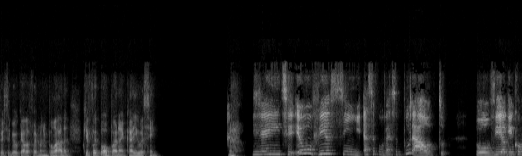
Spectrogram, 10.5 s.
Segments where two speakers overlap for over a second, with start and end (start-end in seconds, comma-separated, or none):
none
